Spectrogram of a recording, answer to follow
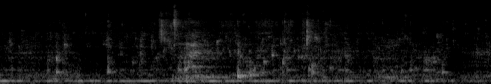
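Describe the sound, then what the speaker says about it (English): Water from a shaving bowl splashes out as the bowl is emptied and refilled with fresh water, a steady, fairly quiet running and sloshing lasting several seconds with no talking. "Let's just empty this bowl out and get some fresh water in."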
